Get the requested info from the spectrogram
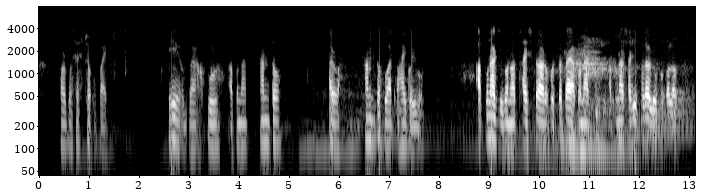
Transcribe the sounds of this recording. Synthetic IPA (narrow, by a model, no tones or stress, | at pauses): bɔɹbɔsɛstɹɔʔupaj | ejbaxbuɹa̰pʊnak̚ | hantɔ | aɹuhantɔhʊwatɔɦajkoɹibɔ | a̰pʊnaɹzibɔnɔtʰːsajstɹɔaɹuxutːɔtajapunaapunaɹsaɹipʰalɔɹlukʰɔkɔlɔk̚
